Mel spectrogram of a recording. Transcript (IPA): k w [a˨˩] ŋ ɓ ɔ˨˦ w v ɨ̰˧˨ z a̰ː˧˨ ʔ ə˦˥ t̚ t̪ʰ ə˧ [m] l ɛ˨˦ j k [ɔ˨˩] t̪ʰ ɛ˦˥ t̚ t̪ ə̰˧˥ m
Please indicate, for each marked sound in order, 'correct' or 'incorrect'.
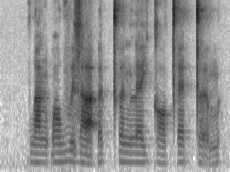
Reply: correct, incorrect, correct

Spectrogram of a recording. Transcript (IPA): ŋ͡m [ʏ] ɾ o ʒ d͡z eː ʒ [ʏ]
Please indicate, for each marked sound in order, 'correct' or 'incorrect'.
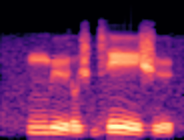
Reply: incorrect, correct

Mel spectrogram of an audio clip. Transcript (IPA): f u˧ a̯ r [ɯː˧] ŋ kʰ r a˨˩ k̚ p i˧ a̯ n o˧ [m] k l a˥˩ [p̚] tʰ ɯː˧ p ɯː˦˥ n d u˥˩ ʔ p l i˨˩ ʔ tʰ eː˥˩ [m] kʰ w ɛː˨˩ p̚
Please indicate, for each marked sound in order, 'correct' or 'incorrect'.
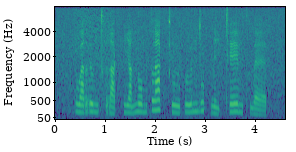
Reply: incorrect, correct, incorrect, correct

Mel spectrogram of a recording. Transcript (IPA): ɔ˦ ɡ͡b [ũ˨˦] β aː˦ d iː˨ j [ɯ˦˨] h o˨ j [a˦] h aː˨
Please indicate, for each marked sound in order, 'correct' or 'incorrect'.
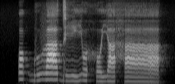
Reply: incorrect, incorrect, incorrect

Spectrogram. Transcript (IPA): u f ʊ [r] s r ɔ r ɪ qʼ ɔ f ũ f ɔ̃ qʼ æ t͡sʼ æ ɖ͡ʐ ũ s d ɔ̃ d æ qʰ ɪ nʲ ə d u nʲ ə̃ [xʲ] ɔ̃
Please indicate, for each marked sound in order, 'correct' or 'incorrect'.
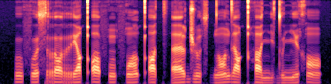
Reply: incorrect, incorrect

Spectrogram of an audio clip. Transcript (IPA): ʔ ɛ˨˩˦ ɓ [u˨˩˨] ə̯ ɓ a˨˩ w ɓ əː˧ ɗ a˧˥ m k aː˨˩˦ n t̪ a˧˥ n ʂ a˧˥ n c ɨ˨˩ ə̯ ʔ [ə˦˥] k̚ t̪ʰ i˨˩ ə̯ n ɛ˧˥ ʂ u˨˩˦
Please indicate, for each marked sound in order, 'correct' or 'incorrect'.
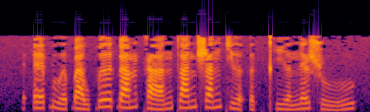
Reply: correct, incorrect

